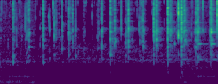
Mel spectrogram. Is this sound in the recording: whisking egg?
yes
